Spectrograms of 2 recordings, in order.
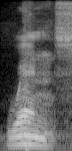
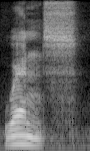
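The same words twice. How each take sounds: Both takes have the same delivery.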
